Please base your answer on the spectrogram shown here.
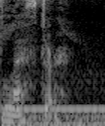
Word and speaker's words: Leicester: es de R but it is pronounced Lester and the last one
